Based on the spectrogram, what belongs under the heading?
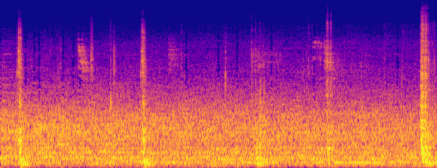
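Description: A vehicle engine running steadily, with a few short knocks one to two seconds apart.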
